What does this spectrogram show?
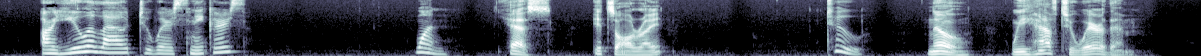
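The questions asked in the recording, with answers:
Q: Are you allowed to wear sneakers?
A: 1: Yes, it's all right.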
